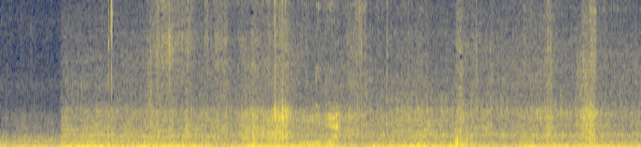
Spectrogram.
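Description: Footsteps on gravelly desert ground, a few irregular steps, over a steady low rumble.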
